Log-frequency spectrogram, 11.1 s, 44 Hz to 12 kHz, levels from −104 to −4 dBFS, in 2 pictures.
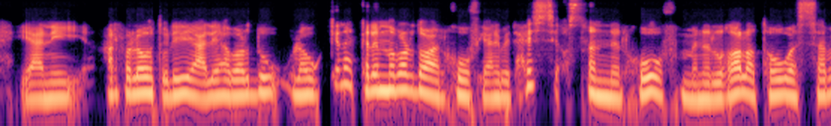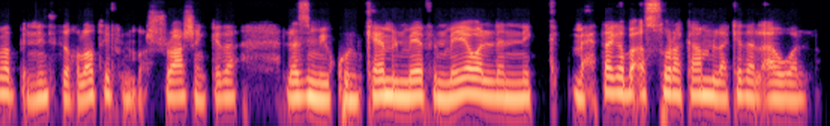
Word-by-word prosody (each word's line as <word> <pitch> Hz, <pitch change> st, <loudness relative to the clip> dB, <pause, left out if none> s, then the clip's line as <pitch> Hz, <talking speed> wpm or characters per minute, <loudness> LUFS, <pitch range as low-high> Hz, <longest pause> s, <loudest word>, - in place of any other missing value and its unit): يعني 155 Hz, +1 st, 0 dB, 0.2 s
عارفة 185 Hz, -, -2 dB
اللي 190 Hz, +1 st, +5 dB
هو -, -, +6 dB
تقولي 180 Hz, -1 st, 0 dB
لي 185 Hz, -, +2 dB
عليها 165 Hz, +2 st, +2 dB
برضه، 180 Hz, +3 st, 0 dB
ولو 175 Hz, 0 st, 0 dB
كده 280 Hz, +2 st, -1 dB
اتكلِّمنا 215 Hz, -4 st, +3 dB
برضه 220 Hz, -2 st, +3 dB
عن 175 Hz, -, +3 dB
الخوف، 165 Hz, +1 st, -3 dB
يعني 155 Hz, +1 st, -1 dB
بتحسّي 260 Hz, -, -1 dB
أصلًا 195 Hz, -, +1 dB
إن 165 Hz, -, +2 dB
الخوف 180 Hz, +3 st, 0 dB
من 145 Hz, -1 st, -1 dB
الغلط 170 Hz, +3 st, +2 dB
هو 175 Hz, +1 st, +2 dB
السبب 175 Hz, +2 st, -2 dB
إن 145 Hz, -, -6 dB
أنتِ 160 Hz, -, -2 dB
تغلطي 155 Hz, +5 st, -3 dB
في 165 Hz, -, -20 dB
المشروع 165 Hz, +1 st, -4 dB
عشان 165 Hz, -3 st, -2 dB
كده 160 Hz, +2 st, -6 dB, 0.3 s
لازم 160 Hz, -1 st, +2 dB
يكون 145 Hz, -1 st, -2 dB
كامل 170 Hz, -1 st, +4 dB
100% 165 Hz, +1 st, +2 dB
والّا 170 Hz, -4 st, +2 dB
إنِّك 155 Hz, 0 st, -3 dB
محتاجة 190 Hz, +4 st, 0 dB
بقى 190 Hz, -, 0 dB
الصورة 190 Hz, 0 st, +2 dB
كاملة 175 Hz, -2 st, 0 dB
كده 170 Hz, +2 st, -3 dB
الأول؟ 150 Hz, -1 st, -3 dB
170 Hz, 230 wpm, -22 LUFS, 155-185 Hz, 0.3 s, هو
